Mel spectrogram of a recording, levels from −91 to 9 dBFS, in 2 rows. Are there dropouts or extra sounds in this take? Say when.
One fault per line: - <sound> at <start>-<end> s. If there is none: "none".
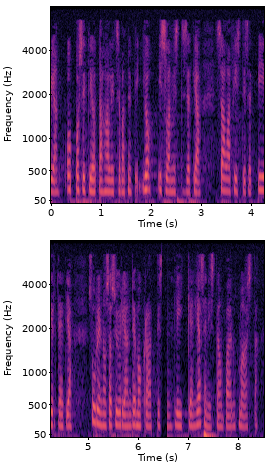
- dropout at 6.5-6.6 s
